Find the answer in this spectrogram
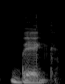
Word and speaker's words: big: English learners struggle with, the pronunciation of the I in English. Sometimes, well, most of the time, it's pronounced like as a short I or a sound like this. A. In this example, it's big, big, not big, it's big.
